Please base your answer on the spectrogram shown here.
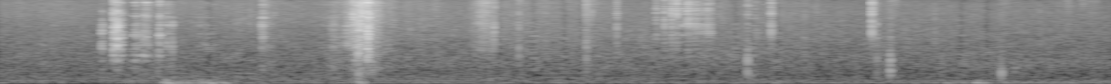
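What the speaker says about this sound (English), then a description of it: "The next step is to dig a little trench all the way around the plant to cut the roots." A spade digging a trench around an abelia bush to sever its roots, with scattered crunching and snipping sounds, a few sharp clicks and crackles of cut roots and soil over light background noise.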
